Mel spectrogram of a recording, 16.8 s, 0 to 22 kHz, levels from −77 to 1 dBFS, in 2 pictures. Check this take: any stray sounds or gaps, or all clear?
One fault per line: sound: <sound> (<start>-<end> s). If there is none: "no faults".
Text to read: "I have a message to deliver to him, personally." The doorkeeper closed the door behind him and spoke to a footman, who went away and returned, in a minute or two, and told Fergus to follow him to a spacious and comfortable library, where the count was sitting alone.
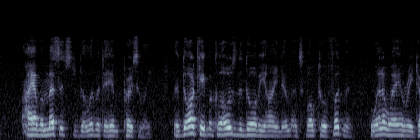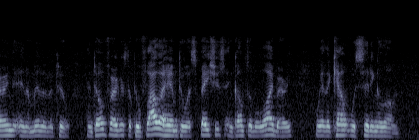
no faults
